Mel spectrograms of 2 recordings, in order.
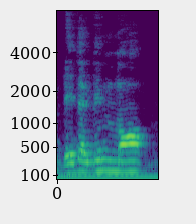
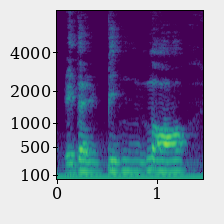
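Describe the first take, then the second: First: The phrase is said at a faster pace. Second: The phrase is said at a slower pace.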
